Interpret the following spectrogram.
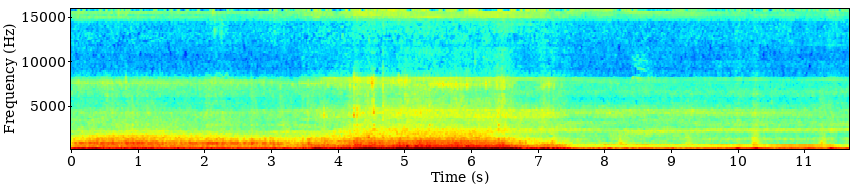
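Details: Lian Li TL LCD 120mm fan (Fan 2) humming low with a rough grinding swell midway, then a whine slowly dropping in pitch: a faulty fan making a grinding noise.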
